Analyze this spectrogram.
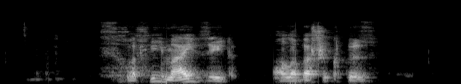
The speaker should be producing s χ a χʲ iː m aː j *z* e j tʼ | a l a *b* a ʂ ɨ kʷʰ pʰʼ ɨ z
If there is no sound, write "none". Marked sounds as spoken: d͡z, b

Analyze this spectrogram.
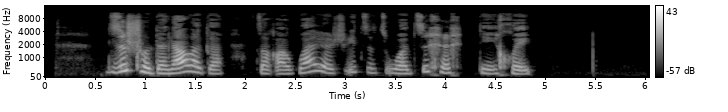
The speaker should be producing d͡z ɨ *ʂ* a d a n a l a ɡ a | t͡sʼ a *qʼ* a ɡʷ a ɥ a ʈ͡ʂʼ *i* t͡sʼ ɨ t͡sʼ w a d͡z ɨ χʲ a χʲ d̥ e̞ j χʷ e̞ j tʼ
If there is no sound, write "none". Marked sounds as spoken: ʂ, qʼ, i

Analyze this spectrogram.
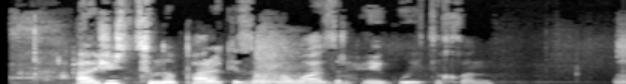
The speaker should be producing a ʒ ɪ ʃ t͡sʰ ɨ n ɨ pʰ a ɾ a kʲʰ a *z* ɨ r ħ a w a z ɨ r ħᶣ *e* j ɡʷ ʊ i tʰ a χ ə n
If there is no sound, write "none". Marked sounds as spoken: z, a

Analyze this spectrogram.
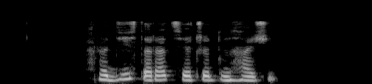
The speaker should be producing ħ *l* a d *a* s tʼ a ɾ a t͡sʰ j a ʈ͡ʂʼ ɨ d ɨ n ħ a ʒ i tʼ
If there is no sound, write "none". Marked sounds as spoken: r, i

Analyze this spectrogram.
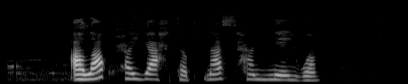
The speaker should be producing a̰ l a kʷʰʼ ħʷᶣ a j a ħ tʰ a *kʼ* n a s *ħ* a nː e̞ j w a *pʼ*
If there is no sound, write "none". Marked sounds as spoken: pʼ, ħ, none

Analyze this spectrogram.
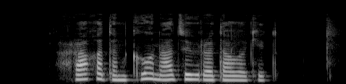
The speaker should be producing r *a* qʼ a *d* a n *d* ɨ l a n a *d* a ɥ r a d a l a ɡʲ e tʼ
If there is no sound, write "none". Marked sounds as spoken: a, d, ɡ, d͡z

